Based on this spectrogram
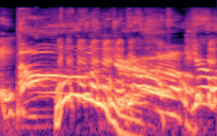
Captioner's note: laughing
